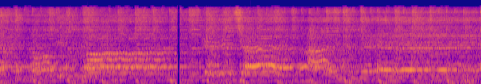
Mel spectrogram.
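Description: A woman singing a Korean trot song live into a handheld microphone over a loud backing track with a steady dance beat.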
